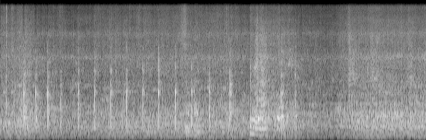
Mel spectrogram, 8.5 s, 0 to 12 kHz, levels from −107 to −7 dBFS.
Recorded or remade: remade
